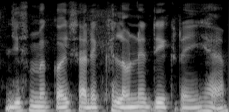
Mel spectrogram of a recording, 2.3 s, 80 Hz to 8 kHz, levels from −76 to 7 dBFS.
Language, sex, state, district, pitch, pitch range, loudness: Hindi, male, Bihar, Patna, 110 Hz, 105-110 Hz, -15 LUFS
